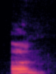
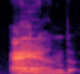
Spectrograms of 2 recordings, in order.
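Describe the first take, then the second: First: It is said with a weak, reduced vowel. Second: It is said with a full, clear vowel. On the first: "most of the time it's actually something more like un" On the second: "a strong form of and"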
